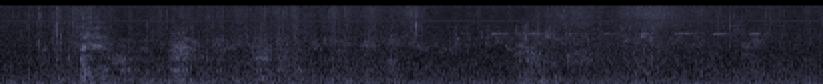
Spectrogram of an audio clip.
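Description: Dogs playing tug-of-war with a garden hose, making short, faint play sounds in a handful of brief bursts, most in the first couple of seconds.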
